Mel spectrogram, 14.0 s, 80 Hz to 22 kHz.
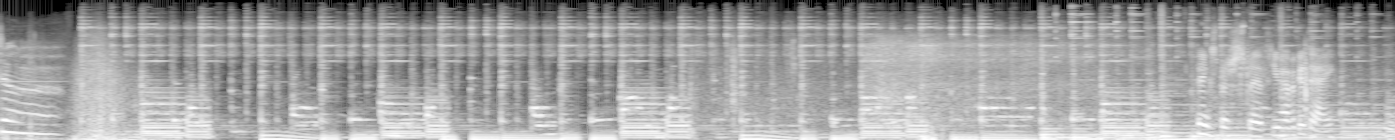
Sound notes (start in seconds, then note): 7.2 opens door, footsteps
